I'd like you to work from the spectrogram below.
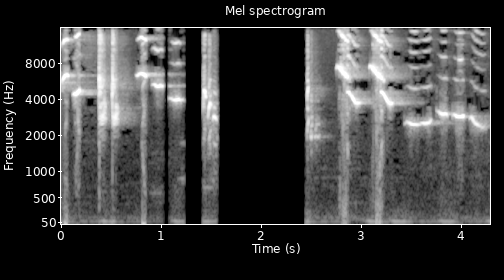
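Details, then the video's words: Mountain tailorbird, a male from Banyuwangi, singing in bursts of sharp high chips and brief whistles. A second-long silence follows, then a run of clear, gently falling whistled notes. "Suara Tledekan Gunung (SULGUN) jantan GACOR"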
